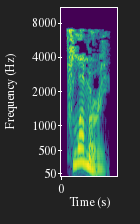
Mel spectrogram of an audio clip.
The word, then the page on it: flummery: British English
